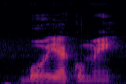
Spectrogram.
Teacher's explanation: su acento bien diferenciado y su supresión de la R en el uso de los verbos en infinitivo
